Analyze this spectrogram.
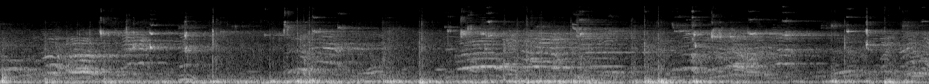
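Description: Teenage boys shout to each other across the court.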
